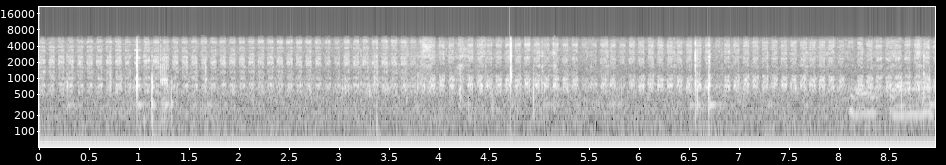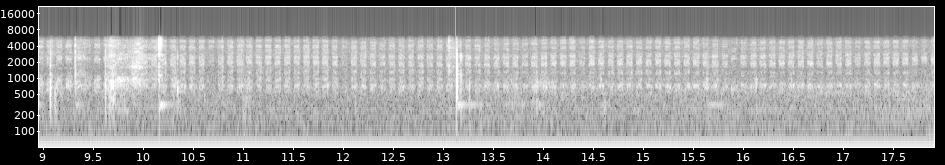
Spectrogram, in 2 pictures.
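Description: Spirit box sweeping through radio frequencies: a steady hiss of static broken by scattered clicks, the sharpest about 13 seconds in, and a few brief scraps of broadcast sound.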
